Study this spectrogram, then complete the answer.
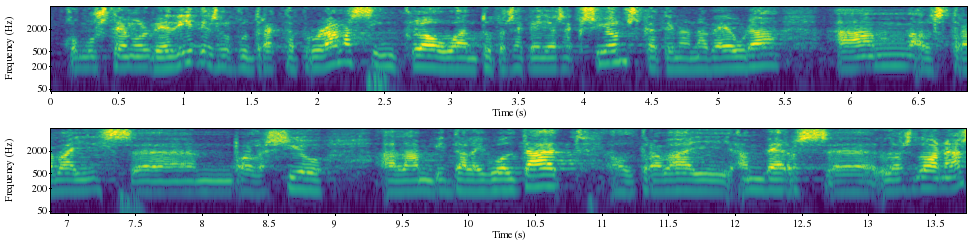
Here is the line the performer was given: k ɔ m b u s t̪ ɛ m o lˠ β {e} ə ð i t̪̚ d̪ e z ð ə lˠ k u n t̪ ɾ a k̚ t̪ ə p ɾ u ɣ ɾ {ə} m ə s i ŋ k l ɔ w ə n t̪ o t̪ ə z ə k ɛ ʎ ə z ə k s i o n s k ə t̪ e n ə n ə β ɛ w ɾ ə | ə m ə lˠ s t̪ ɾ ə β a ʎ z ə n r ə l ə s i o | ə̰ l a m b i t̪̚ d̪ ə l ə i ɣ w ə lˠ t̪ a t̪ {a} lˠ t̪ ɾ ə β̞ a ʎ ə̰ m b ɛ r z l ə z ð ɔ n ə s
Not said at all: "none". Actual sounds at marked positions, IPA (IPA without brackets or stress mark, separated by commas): e, a, ə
